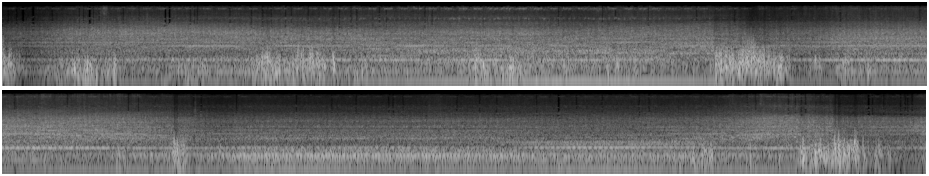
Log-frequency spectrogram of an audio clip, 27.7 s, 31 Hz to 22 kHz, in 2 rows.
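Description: Ford F350's 7.3-litre V8 diesel engine idling steadily, with a few brief gusts of wind noise on the microphone, one about eleven seconds in and another near the end.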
